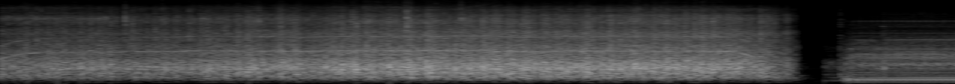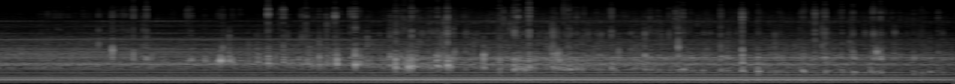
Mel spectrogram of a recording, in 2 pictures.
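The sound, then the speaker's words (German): An espresso machine making an espresso with milk: a loud, steady hiss runs for about five seconds, cuts off briefly, then a droning pump hum takes over with scattered rattles and clicks, with no talking. “Wenn du Espresso hast mit Milch, dann würde ich das nehmen.”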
